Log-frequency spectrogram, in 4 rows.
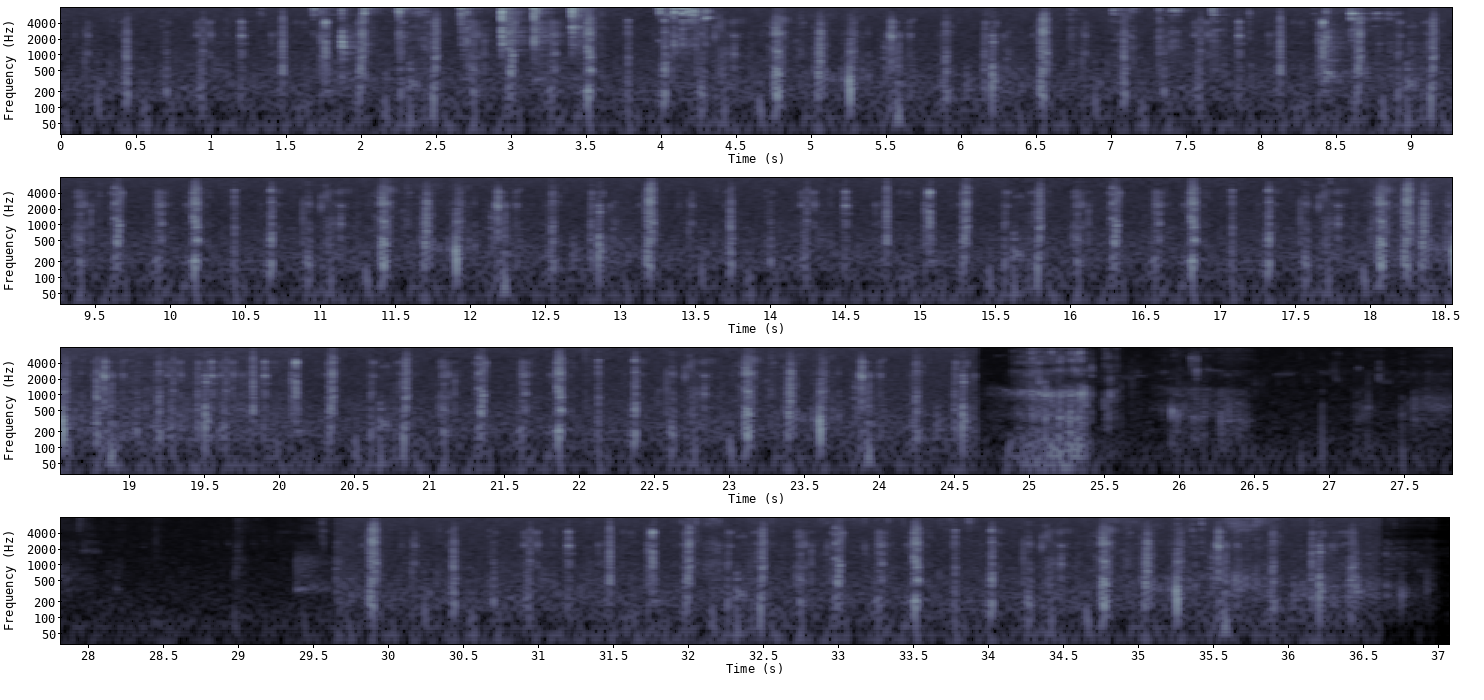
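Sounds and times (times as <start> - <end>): wet chewing with mouth clicks: 0.0 - 37.0
swallowing a drink: 24.7 - 26.7.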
